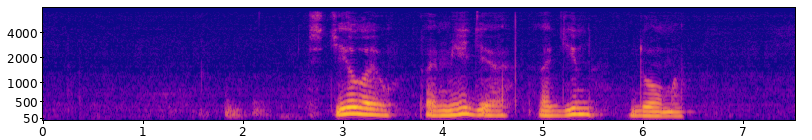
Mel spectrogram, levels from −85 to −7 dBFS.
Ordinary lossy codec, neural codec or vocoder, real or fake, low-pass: none; vocoder, 44.1 kHz, 128 mel bands, Pupu-Vocoder; fake; 7.2 kHz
